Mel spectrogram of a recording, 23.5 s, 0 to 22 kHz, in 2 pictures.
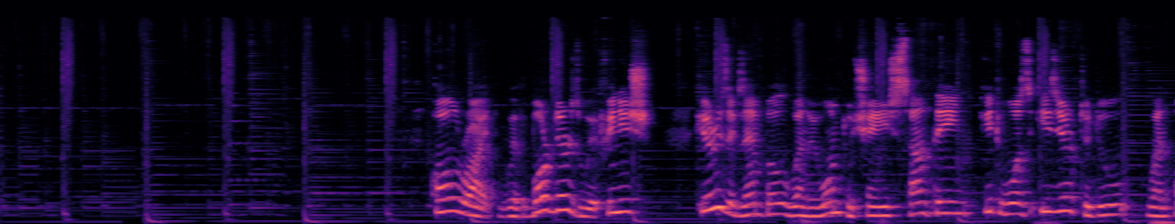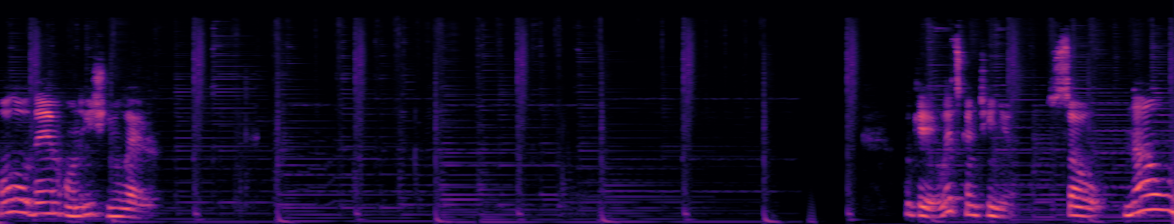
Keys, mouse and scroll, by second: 0.1 F3, 0.1 F4, 1.4 shift+F3, 1.4 shift+click, 1.8 shift+click, 3.7 click, 4.1 click, 5.6 click, 6.1 click, 8.5 click, 12.4 click, 13.8 click, 16.5 click, 19.6 Escape, 22.3 ctrl+click.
